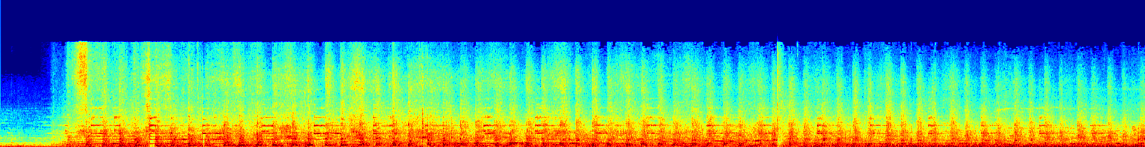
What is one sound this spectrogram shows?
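A steam locomotive chugs past up close.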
